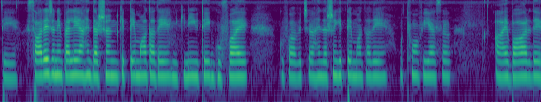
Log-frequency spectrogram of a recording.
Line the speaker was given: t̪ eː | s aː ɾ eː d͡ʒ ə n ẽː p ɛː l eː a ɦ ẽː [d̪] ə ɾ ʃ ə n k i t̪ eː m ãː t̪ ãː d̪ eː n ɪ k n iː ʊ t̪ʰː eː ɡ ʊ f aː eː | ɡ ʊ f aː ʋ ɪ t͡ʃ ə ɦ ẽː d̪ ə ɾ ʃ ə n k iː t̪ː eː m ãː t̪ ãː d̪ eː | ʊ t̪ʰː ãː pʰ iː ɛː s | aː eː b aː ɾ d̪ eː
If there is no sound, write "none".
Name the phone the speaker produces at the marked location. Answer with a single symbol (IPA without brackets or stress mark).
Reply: d̪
